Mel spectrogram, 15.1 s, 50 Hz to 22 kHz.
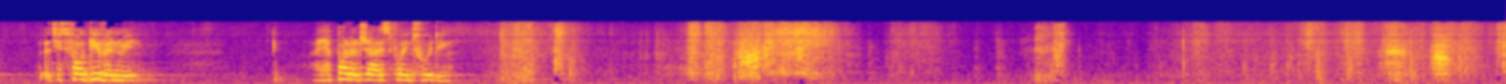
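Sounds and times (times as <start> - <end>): clothing rustling: 4.8 - 9.7, 11.4 - 15.0.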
